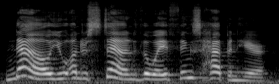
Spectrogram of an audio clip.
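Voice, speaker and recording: A scatterbrained old queen from a storybook, acted out by a woman reader. She is high and highly animated, pushing each phrase with loud, exclamatory emphasis and bossy certainty. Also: normal speed. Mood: brisk.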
